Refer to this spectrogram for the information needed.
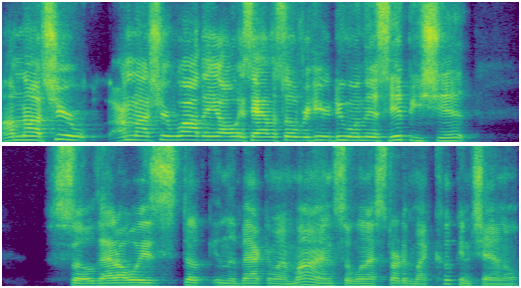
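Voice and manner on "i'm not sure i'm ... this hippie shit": put-on high, small-town country accent. Retelling what he would always say when told to do this stuff, in his little country accent. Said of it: "in his little country accent".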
